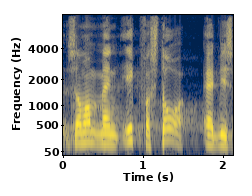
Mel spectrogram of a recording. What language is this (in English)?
Danish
